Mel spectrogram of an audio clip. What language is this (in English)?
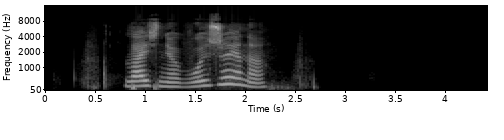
Belarusian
